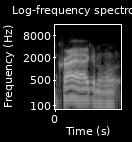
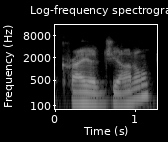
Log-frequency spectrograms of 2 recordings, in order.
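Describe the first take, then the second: First: Cryogonal as cry-AG-un-ul; trying a pronunciation. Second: Cryogonal as cry-oh-JON-al, rising; soft, unsure cry-oh-JON-al for cryogonal; alternative pronunciation. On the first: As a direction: say cryogonal with a short stressed "ag". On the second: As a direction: try cryogonal slowly with a soft g, questioning. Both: Real, not acted. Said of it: "we were trying to pronounce".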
